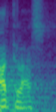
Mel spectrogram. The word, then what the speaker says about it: Atlas: que aquí en España se pronuncia Atlas y en América se pronuncia Atlas.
